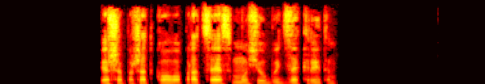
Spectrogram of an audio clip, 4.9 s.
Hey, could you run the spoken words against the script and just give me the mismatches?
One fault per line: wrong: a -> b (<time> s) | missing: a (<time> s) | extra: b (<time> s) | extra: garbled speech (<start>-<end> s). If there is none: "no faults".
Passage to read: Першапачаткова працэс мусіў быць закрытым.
no faults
